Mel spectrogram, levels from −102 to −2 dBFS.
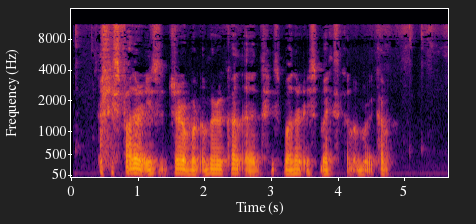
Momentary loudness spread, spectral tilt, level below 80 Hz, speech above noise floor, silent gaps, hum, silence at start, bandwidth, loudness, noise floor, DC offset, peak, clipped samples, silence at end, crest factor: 17 LU; -4.5 dB/octave; -46 dBFS; 23 dB; none; none; 0.05 s; 11.5 kHz; -28 LUFS; -50 dBFS; under 0.1%; -8 dBFS; under 0.1%; 0 s; 22 dB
